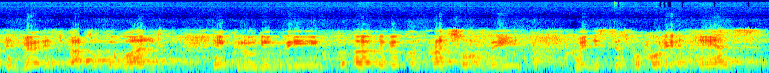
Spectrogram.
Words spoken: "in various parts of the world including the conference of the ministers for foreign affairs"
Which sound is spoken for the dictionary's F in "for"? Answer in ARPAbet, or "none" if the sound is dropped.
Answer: P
